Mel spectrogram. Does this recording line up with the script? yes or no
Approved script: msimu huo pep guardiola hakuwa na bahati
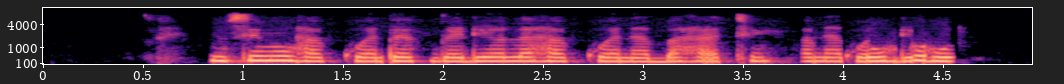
no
